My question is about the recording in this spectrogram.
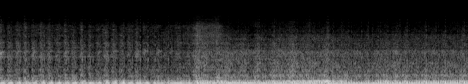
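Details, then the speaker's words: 99 Ford F-350 Powerstroke diesel after engine swap: slow uneven labored crank before firing due to air in high-pressure oil system feeding the injectors; hard crank before start. "Now, this actually does crank good, but since I just worked on it, and I've got air in my high pressure oil system, which is what dries the injectors that let them build the pressure for diesel injection, it's going to crank like crap right now."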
